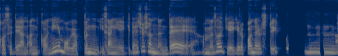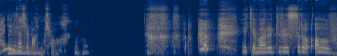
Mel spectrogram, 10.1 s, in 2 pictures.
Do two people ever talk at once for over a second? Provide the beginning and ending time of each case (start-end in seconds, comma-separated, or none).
none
